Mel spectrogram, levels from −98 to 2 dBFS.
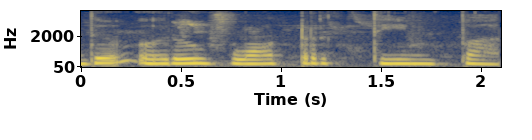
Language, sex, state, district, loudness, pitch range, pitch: Tamil, female, Tamil Nadu, Nilgiris, -13 LUFS, 220-240 Hz, 225 Hz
